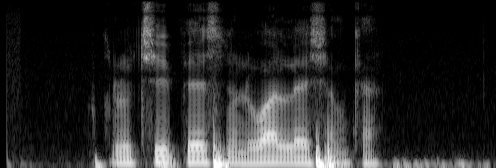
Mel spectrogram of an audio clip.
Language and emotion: Russian, neutral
